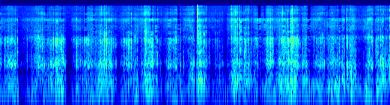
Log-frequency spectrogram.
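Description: A cork surface is tapped and scratched close to the microphone as an ASMR trigger. It makes a dense, continuous scratchy rustle with soft tapping mixed in. The sound has brief quiet dips and its energy sits mostly in the low and middle range.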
